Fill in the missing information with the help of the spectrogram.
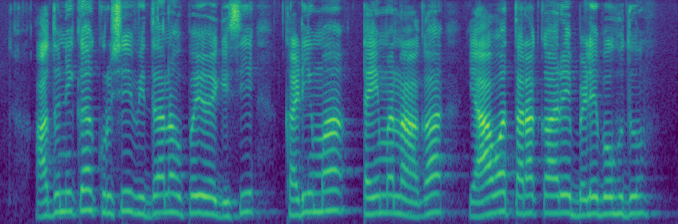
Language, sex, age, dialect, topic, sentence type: Kannada, male, 31-35, Northeastern, agriculture, question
